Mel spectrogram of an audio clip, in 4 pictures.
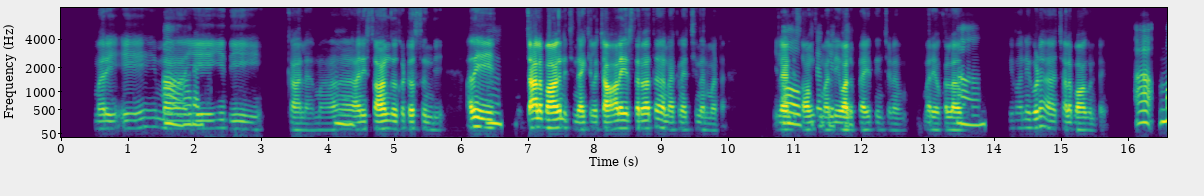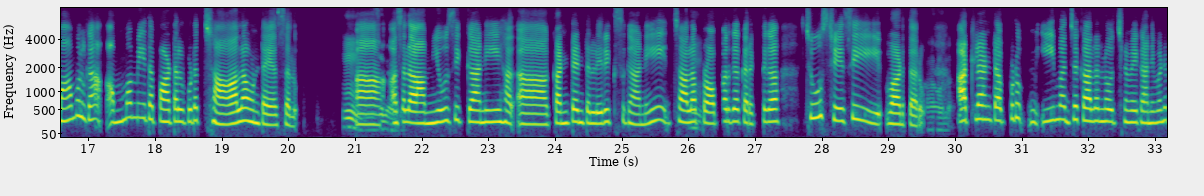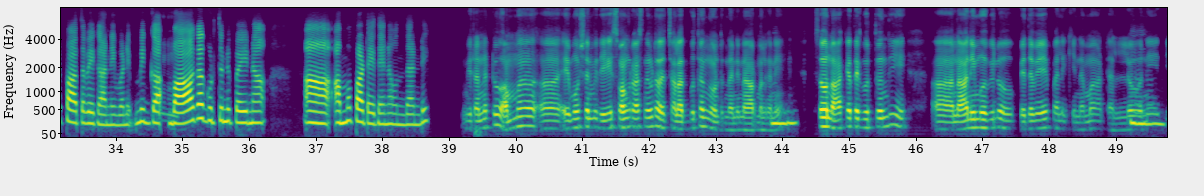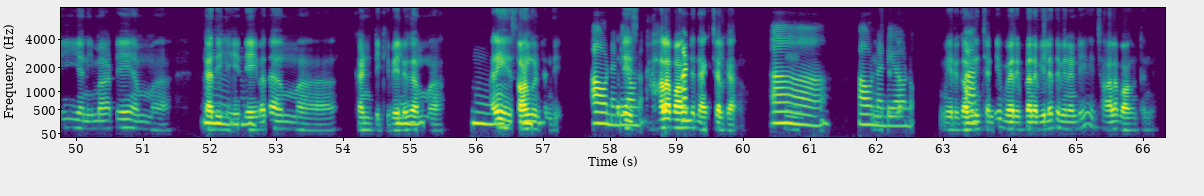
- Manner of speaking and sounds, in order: singing: "మరి ఏ మాయే ఇది కాలమా"; in English: "రైట్"; tapping; in English: "సాంగ్"; in English: "యాక్చువల్‌గా"; in English: "ఇయర్స్"; in English: "సాంగ్స్"; in English: "లవ్"; in English: "మ్యూజిక్"; in English: "కంటెంట్ లిరిక్స్"; in English: "ప్రాపర్‌గా, కరెక్ట్‌గా చూజ్"; other background noise; in English: "ఎమోషన్"; in English: "సాంగ్"; in English: "నార్మల్‌గానే. సో"; in English: "మూవీలో"; singing: "పెదవే పలికిన మాటల్లోనే తీయని మాటే అమ్మ. కదిలే దేవతమ్మా కంటికి వెలుగమ్మ"; in English: "యాక్చువల్‌గా"
- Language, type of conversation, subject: Telugu, podcast, సంగీతానికి మీ తొలి జ్ఞాపకం ఏమిటి?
